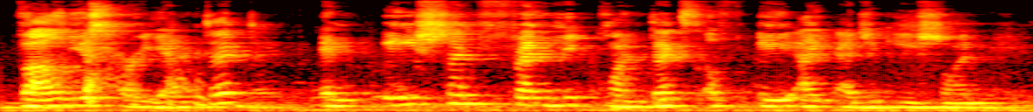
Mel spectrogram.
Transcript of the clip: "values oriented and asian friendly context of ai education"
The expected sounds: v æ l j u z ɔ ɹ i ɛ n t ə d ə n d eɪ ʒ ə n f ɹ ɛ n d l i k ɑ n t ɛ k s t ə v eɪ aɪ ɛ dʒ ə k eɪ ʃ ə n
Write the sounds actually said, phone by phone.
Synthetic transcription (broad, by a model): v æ l j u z ɔ ɹ i ɛ n t ə d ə n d eɪ ʃ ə n f ɹ ɛ n d l i k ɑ n t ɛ k s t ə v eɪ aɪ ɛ dʒ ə k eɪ ʃ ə n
